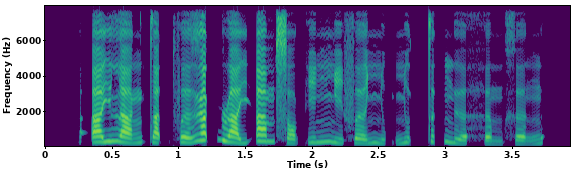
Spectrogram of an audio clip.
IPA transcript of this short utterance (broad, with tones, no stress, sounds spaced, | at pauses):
ʔ a˧˥ j l a˨˩˦ ŋ t̪ a˨˩ t̚ f əː˨˩˦ ɣ a˦˥ k̚ ɹ a˨˩˦ j ʔ a˧ m s ɔ˨˩ k i˧˥ ŋ ɲ i˨˩˨ f əː˨˩˦ ɲ u˨˩ p̚ ɲ u˦˥ t̚ t̪ ə˦˥ k̚ ŋ ɨ˨˩˨ ə̯ h ə˨˩˨ m x ə˨˩˦ ŋ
